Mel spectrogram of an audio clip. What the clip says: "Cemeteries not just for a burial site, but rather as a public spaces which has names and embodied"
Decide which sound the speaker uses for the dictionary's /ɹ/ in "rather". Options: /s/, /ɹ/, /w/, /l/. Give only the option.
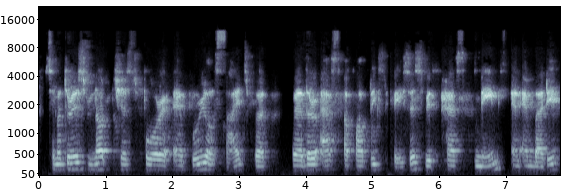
/w/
